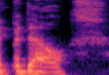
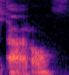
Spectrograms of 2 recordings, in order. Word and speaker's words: padel: So they say pedal. But uh if you ask any Spanish person or any English- speakaking um uh person, they'll tell you that the correct pronunciation is paddle.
